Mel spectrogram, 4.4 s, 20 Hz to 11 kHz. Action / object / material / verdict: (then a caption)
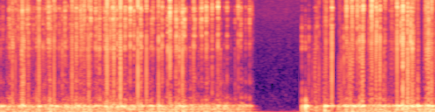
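scrape / metal wire-mesh microphone grille / metal mesh / none. Very long acrylic nails on both hands scratch and rub the silver metal wire-mesh grille of a hollow microphone head. Dense, rapid crackling scrapes ride over a steady low droning tone. The scratching drops to near silence for about half a second just before the 3-second mark, then resumes just as intensely.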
